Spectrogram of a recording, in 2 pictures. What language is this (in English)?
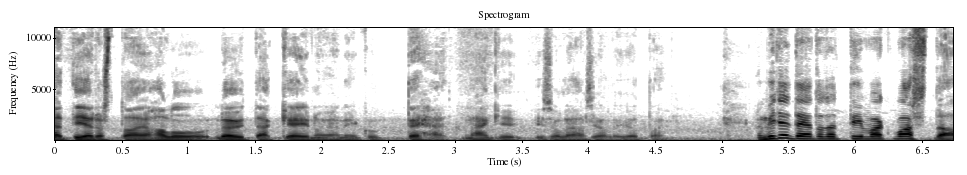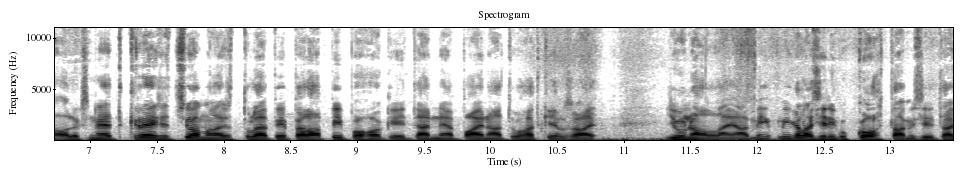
Finnish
